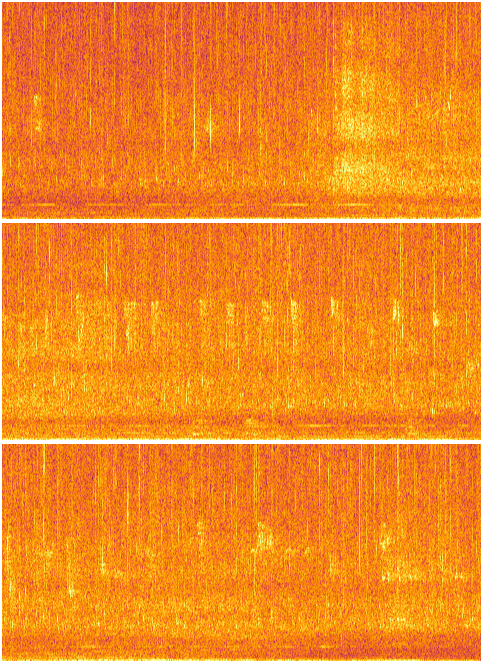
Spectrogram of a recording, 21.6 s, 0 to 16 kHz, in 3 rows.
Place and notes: Chamesson, France - Bells ringing in a small village
In this small village of the Burgundy area, we are in a very old wash-house, renovated by township. Nearby the Seine river, we are waiting the rains stops, it makes a inconspicuous music on the Seine water, absolutely dull like a lake here. At 12 a.m., the bell is ringing time and angelus. It's a lovely ambiance.
31 July, 12:00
